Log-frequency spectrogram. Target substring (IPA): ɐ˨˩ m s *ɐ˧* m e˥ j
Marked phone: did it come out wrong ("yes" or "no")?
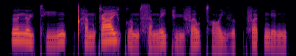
yes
